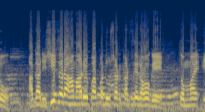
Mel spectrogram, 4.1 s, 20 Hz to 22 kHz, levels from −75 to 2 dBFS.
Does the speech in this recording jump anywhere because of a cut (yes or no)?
no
